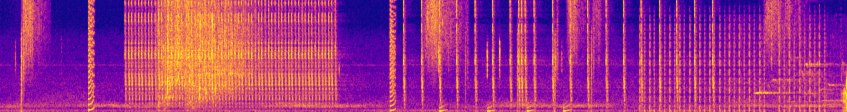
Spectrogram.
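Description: Firecrackers in the video game Animal Well pop in scattered sharp bursts, then a rapid regular string of cracks near the end. They sound loud and close over steady game background noise.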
